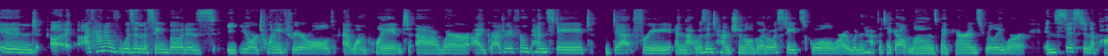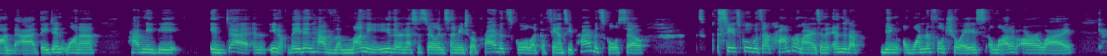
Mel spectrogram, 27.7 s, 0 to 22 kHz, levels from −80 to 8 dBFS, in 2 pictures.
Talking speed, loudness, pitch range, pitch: 215 wpm, -19 LUFS, 165-195 Hz, 175 Hz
